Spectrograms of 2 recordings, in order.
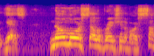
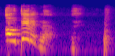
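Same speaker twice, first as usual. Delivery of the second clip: sarcastic; 9 semitones higher, slower than usual. Real, not acted. Sarcastic reply to headline.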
